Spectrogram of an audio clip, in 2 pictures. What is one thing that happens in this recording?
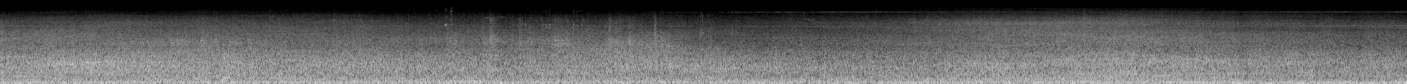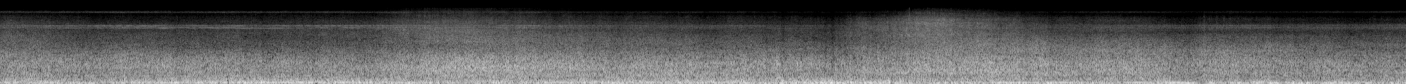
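A man talks to a microphone close by, partly covered by wind.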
